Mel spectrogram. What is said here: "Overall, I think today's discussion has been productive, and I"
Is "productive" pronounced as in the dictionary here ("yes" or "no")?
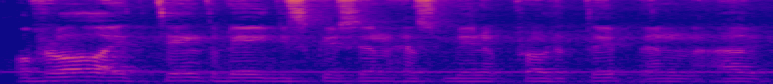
no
